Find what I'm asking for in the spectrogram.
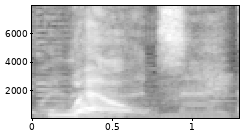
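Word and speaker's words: Welles: Okay, so today's musical guest is Jesse Wells, and it's W-E-L-L-E-S. So the reason I know it's pronounced Wells is because this album is called Wells Bells, as in AC/DC's Hell's Bells, but it's Wells Bells.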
